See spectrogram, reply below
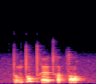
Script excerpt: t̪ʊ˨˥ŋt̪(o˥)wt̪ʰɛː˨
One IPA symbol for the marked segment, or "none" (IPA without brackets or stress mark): o˥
